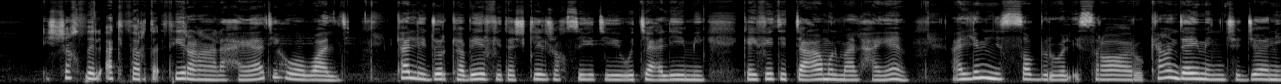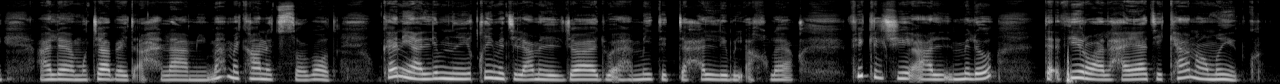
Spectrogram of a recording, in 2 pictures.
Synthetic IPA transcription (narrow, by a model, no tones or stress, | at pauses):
ʔɪʃːɑxsˤɪlʔakθɑɾˤt̪aʔθiːɾanʕalaħajaːt̪iɦʊwːawaːld̪ikaːnliːd̪uːɾkabiːɾfit̪aʃkiːlʃɑxsˤɨjːt̪iwɪt̪aʕliːmikaːfɪjːat̪ɪt̪ːaʕaːmʊlmaʕɪlħajaːʕalːɪmnisˤːɑbɾwɪlʔɪ̰sɾˤɑːɾˤwɪkʰaːnd̪aːjmannʃad͡ʒːɪʕniʕalamʊt̪aːbaʕaʔa̰ħlaːmimahmakʰaːnat̪ɨ̥sˤːʊʕbɑːt̪wkaːnjʕalːɪmniqiːmalʕamalɪld͡ʒaːd̪wɪʔahamːɪjːat̪ɪt̪ːaħalːibɪlʔa̰xlɑːqfikɪlːʃeːʔaʕalmalu | t̪aʔθiːɾʊʕalaħajaːt̪ikʰaːnʕɑmiːq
